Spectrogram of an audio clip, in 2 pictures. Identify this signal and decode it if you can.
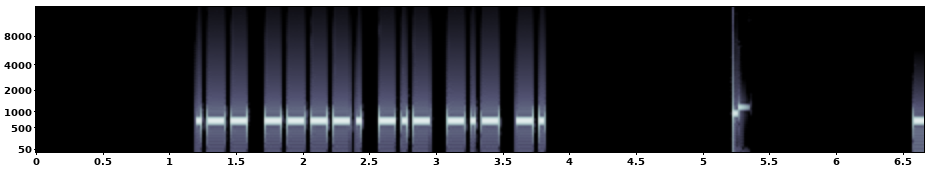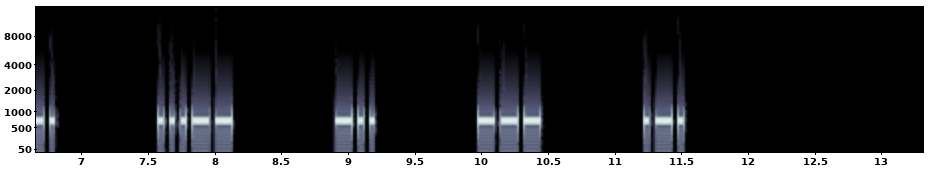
Morse code, heard as a keyed tone, about 28 wpm, spaced as for 14 wpm, 700 Hz. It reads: W9KKN N3DOR
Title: USA Call Signs - 5 Characters - 6x Character Spacing - 28wpm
